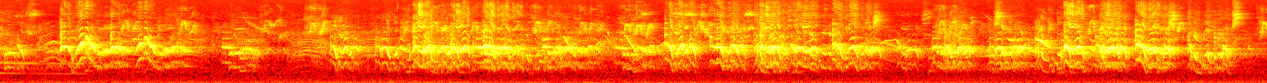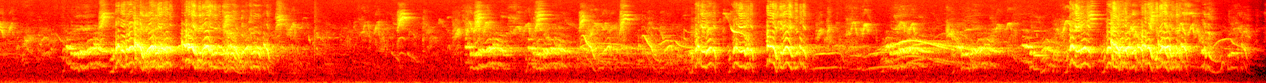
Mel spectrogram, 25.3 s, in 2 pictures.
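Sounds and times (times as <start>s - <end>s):
currawongs squawking and gurgling in chorus: 0.0s - 25.3s.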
